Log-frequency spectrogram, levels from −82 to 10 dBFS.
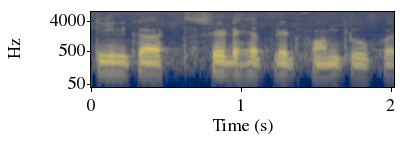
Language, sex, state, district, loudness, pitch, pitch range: Hindi, male, Chhattisgarh, Rajnandgaon, -16 LUFS, 110 Hz, 105-115 Hz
